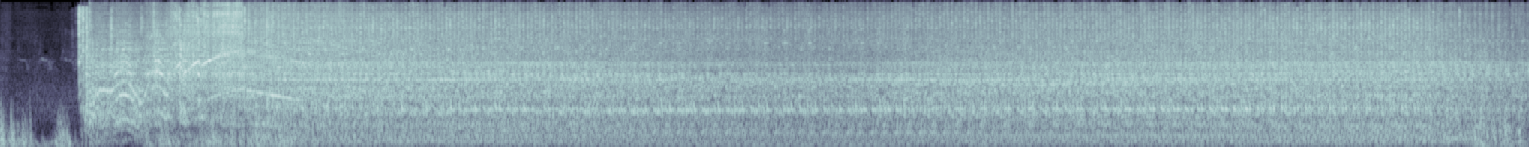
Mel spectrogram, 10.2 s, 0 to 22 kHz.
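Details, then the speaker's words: John Deere 4020 diesel tractor after installing a new gear-reduction starter: a short, quick crank catches almost at once, then settles into a steady, even diesel clatter. The starter works normally. "That sounds way different from what I grew up on."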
